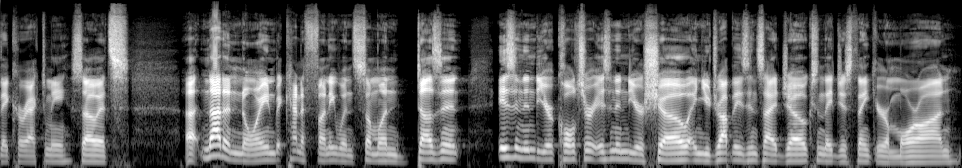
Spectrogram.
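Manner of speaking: ordinary talk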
